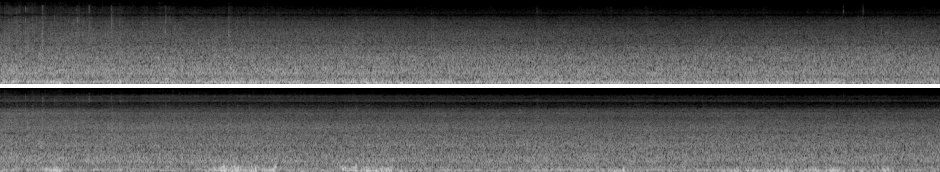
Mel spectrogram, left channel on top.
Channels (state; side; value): normal; both; correlation 0.41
